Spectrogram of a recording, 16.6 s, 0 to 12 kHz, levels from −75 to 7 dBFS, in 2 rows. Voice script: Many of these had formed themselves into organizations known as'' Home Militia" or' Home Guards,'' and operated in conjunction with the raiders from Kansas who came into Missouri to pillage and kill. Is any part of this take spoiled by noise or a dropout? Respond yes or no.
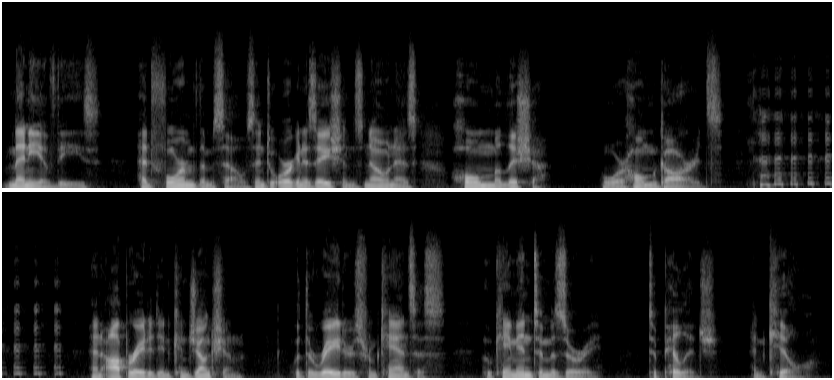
yes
